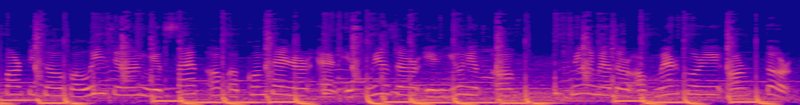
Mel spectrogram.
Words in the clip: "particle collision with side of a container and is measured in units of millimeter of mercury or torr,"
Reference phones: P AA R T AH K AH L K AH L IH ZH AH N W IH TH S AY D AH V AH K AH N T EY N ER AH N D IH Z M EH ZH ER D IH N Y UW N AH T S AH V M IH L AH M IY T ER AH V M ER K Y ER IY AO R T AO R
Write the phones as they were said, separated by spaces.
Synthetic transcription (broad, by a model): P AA R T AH K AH L K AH L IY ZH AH N W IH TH S AY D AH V AH K AH N T EY N ER AH N D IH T M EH Z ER IH N Y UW N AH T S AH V M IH L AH M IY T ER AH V M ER K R IY AO R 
